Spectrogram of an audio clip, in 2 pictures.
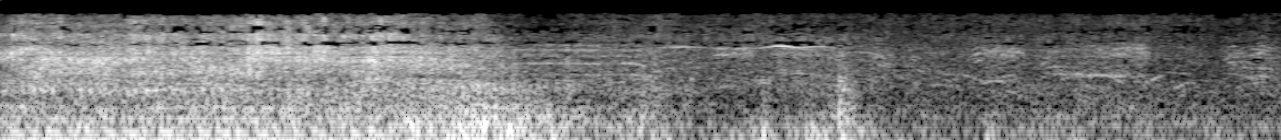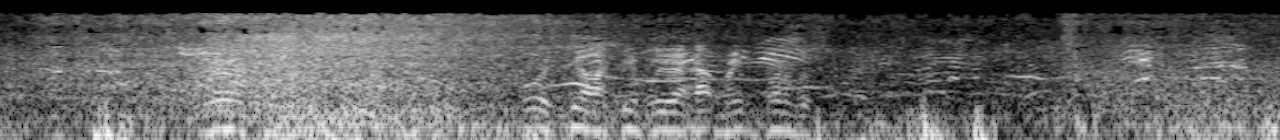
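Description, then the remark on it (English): Beach surf washes steadily under gusty wind noise at a Florida beach full of people during an air show, as a World War II airplane makes an emergency landing in the water just feet away, with indistinct voices of people mixed in; the roar is loudest in the first couple of seconds, then settles into a continuous rumble. “Had to make an emergency landing in the water, just feet away from a beach full of people.”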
